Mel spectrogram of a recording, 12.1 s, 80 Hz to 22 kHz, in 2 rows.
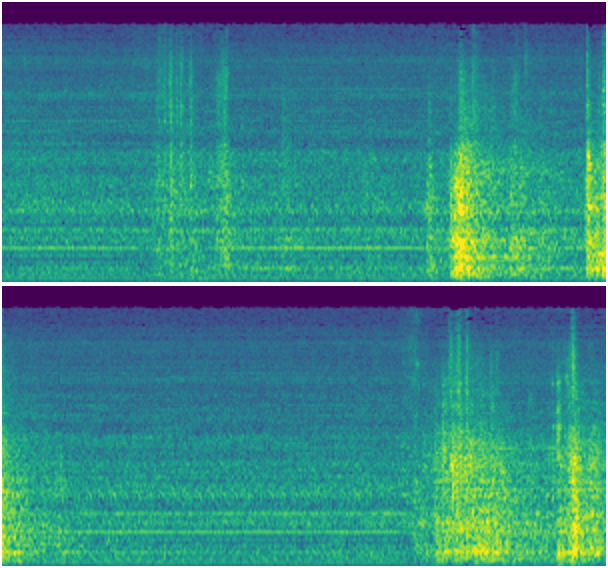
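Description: MAIT HR130 rotary piling rig running with a steady engine hum, broken by loud knocks from the rig's drilling gear: one about four and a half seconds in, another about six seconds in, and a cluster near the end as the drilling tool is lowered onto the ground to start boring a pile.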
